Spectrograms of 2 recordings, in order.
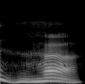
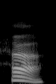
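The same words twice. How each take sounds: First: Deep-throat ہا, unconstricted; chest haa. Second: ہا as a constricted Arabic ḥaa; sharp pharyngeal ہا; upper-throat haa. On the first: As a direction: breathe ہا out from the bottom of the throat. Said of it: "ان کو سینے سے آواز نکالتے ہیں". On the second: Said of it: "گلے کے اوپر والی سے آواز". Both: Shown as a demonstration.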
